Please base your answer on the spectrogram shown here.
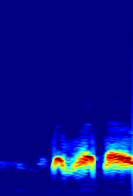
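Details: Spotted dove lure song meant to provoke rivals into fighting: a short wavering coo leads into a swelling hollow note, then a long, level mellow coo after a brief pause. The recording is otherwise clean and quiet.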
